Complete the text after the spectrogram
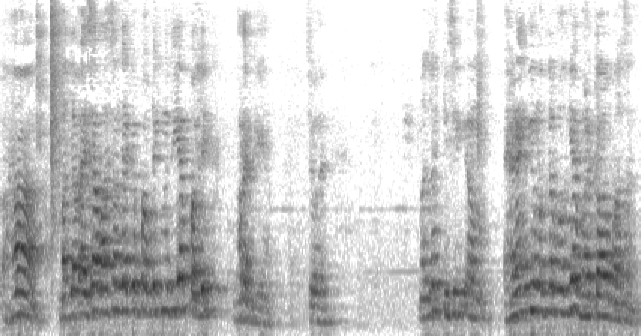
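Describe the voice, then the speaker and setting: A man's voice: high-pitched, expressive, normal speed, warm tone, highs cut off. A man teaching vocabulary to a class, repeating each word and its meaning and quizzing his students. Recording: very echoey classroom from far off.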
